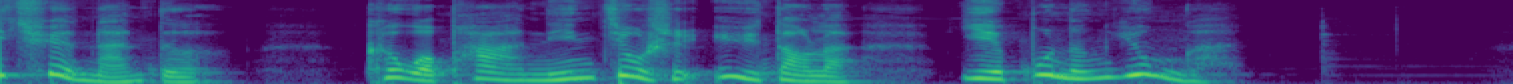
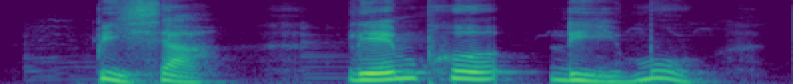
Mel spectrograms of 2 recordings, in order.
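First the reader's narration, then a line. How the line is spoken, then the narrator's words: Slight smile. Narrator (Chinese): 冯唐不觉微微一笑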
